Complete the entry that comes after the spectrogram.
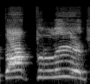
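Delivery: high, loud cry for the vet; frantic mom shouting. Retold or imitated. Mom holding the dog, frantic shout. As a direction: imitate a panicked mother calling out. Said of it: "And she's like".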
